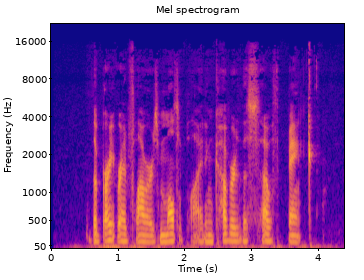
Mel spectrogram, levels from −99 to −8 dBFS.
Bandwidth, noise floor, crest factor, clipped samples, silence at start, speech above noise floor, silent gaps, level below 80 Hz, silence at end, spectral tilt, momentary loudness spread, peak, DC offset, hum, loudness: 16.5 kHz; -52 dBFS; 24 dB; under 0.1%; 0.55 s; 23 dB; none; -50 dBFS; 0.4 s; -5 dB/octave; 6 LU; -6 dBFS; under 0.1%; none; -28 LUFS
